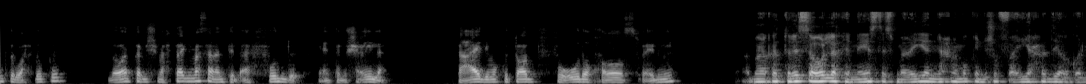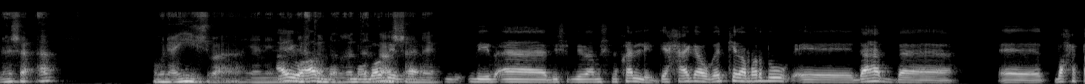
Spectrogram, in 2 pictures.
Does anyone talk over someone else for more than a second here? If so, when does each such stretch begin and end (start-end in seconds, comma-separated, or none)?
13.6-15.3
